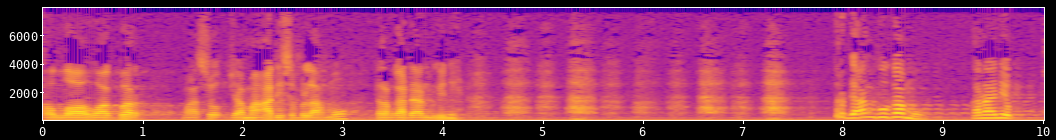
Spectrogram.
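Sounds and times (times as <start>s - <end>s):
speech: 0.0s - 4.3s, 8.0s - 9.9s
person imitating heavy breathless panting: 4.2s - 7.9s.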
